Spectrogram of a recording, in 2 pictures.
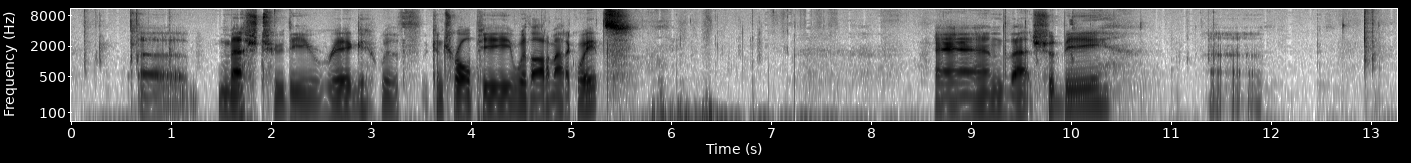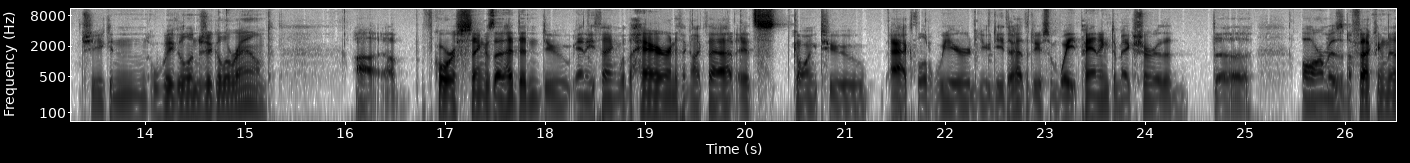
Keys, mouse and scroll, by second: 0.6 ctrl+p, 8.6 scroll down 2, 8.9 middle click, 9.8 ctrl+Tab, 10.4-11.3 middle drag, 11.3 g, 13.1-14.7 middle drag, 14.7 click, 15.1 g, 19.8 g.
